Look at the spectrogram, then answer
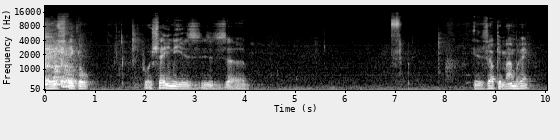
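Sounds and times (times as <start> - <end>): low steady hum: 0.0 - 10.0
short sharp hiss: 6.9 - 7.2.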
